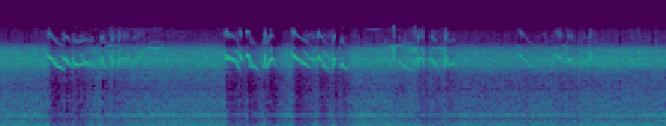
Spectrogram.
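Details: Eastern bluebird on a branchlet near the Savannah osprey nest, giving short groups of soft, gliding warbled notes separated by pauses, with constant low hiss throughout.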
